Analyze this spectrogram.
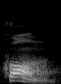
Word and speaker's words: comb: In the next word, we have comb, comb. We normally say comb my hair, so the B shouldn't be pronounced.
